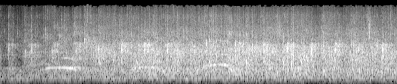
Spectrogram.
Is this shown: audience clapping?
yes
